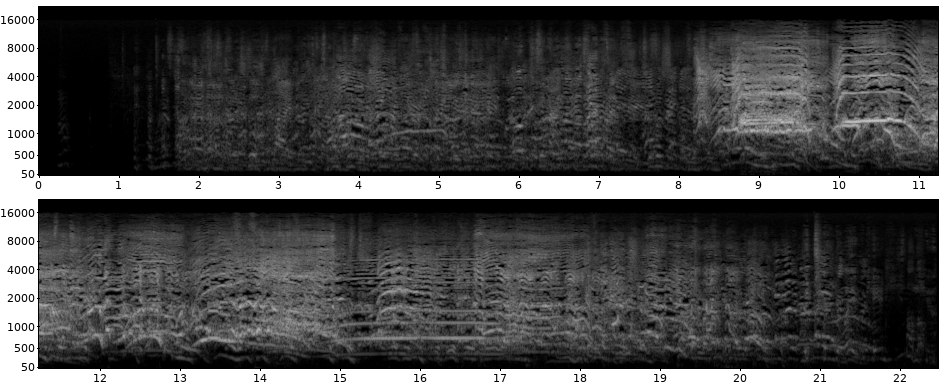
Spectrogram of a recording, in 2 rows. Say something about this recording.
Party then screams 2
Second take - A group of people talking as if they were at a party or gathering - then something HORRIBLE happens. This was made for background audio for a play in Dallas. Recorded to a Dell Inspiron through Audigy soundcard, simple stereo mixer and two SM58 microphones
crowd, human, soundeffect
